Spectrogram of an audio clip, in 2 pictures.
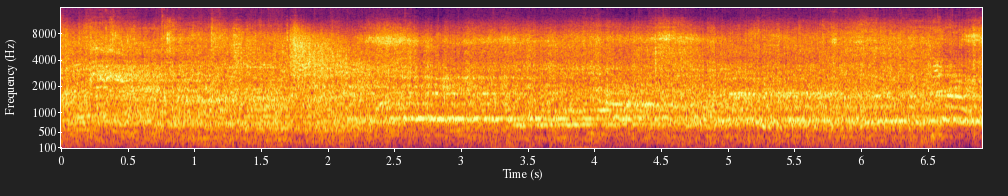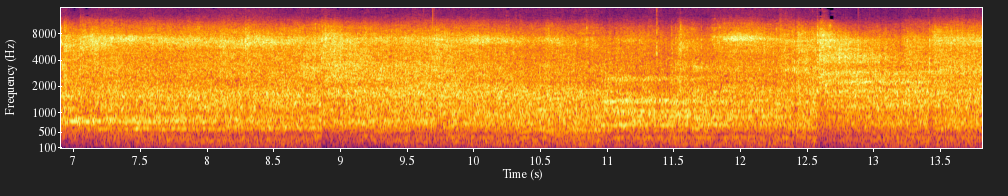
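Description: A crowd of spectators chatters in a large echoing rink.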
